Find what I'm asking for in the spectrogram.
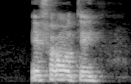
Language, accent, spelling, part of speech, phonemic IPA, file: French, Canada, effronté, adjective, /e.fʁɔ̃.te/, LL-Q150 (fra)-effronté.wav
- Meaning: insolent; cheeky; impudent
